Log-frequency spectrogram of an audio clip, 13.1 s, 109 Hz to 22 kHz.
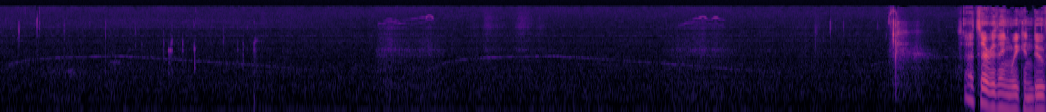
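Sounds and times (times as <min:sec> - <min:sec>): faint rising and falling tone: 0:00.0 - 0:12.2
faint low hum: 0:00.0 - 0:13.0.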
